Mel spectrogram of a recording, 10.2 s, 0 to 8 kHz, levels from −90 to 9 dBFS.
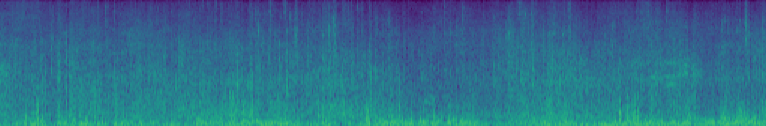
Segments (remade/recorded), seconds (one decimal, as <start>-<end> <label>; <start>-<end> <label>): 0.0-10.2 recorded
